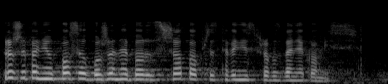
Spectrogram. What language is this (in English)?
Polish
